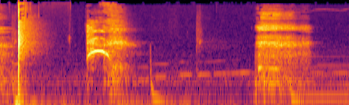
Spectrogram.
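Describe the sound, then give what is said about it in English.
A single sharp slap cracks near the start, followed by two soft breathy gasps or exhales spaced a second or so apart, with no talking. “You slapped my character.”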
